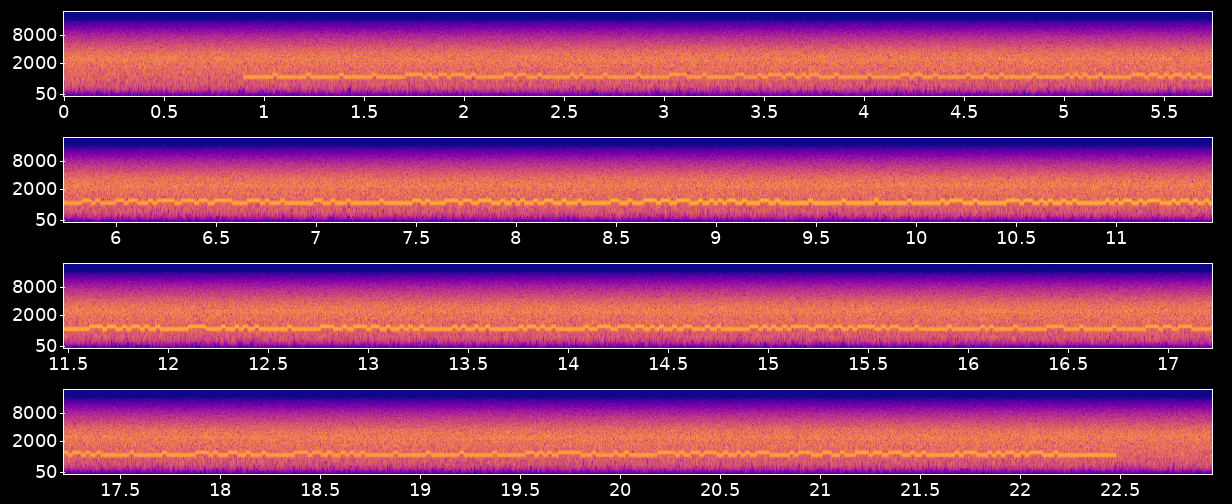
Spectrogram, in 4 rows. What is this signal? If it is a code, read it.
RTTY (45.45 baud, 170 Hz shift), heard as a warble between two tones, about 930 Hz centre, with radio static. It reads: LXOC BLQY DGLE OHPG NFPP NSUZ FSZD DOJN JFDA FCRE EBXO MDHP JRTK JMZP NZSZ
